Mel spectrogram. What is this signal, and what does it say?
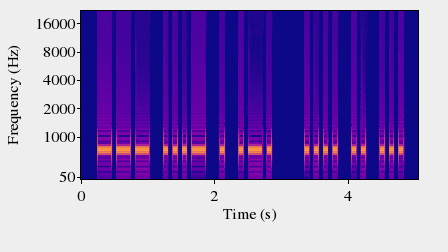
Morse code, heard as a keyed tone, about 17 wpm, 700 Hz. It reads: OVER HIS
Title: Sentences from Top 1000 Words - Review Part 3 - 17wpm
